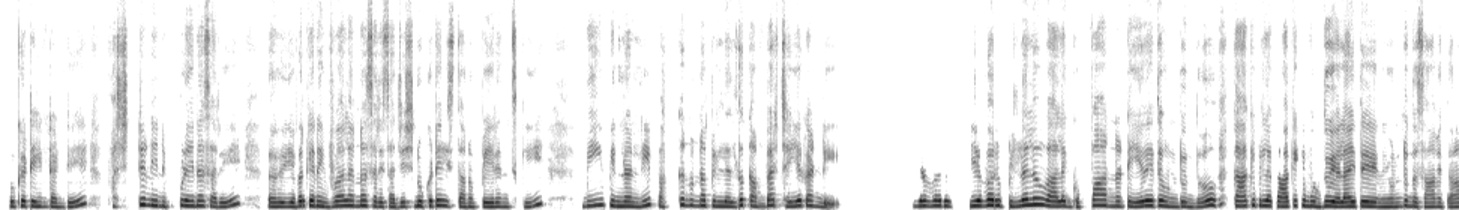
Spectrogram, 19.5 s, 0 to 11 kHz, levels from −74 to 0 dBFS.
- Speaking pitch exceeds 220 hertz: Yes, high, 240 Hz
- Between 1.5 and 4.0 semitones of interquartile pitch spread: Yes, average, 3.2 semitones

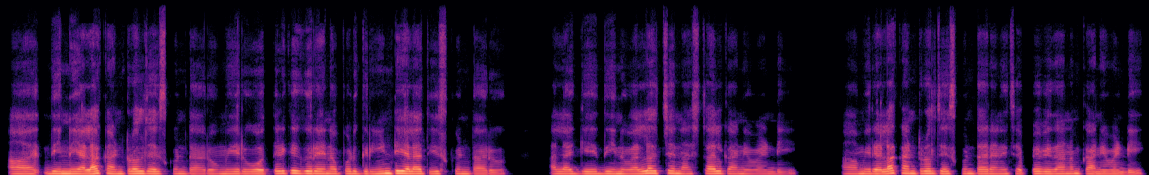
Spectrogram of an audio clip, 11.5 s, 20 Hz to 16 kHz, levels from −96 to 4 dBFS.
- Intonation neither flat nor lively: No, narrow, 1.6 semitones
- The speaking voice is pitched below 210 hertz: Yes, high, 190 Hz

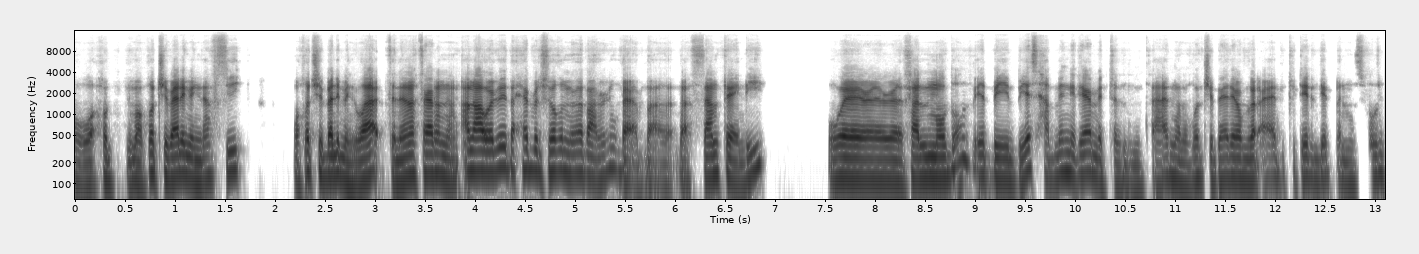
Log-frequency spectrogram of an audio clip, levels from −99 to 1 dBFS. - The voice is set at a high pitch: No, low, 120 Hz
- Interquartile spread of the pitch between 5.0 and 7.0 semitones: No, average, 3.1 semitones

